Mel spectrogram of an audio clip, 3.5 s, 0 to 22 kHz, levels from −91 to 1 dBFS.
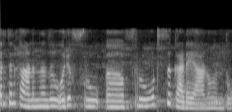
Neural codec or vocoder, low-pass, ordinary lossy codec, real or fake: none; 7.2 kHz; AAC, 48 kbps; real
